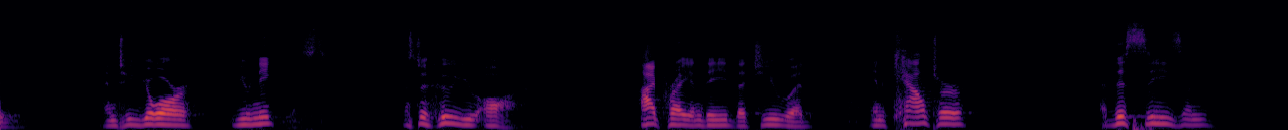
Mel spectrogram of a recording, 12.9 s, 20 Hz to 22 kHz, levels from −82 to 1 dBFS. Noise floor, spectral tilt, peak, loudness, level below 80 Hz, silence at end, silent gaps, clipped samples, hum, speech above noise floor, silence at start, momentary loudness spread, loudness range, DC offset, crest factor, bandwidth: -89 dBFS; -6 dB/octave; -26 dBFS; -46 LUFS; -80 dBFS; 0.8 s; none; under 0.1%; none; 44 dB; 0 s; 21 LU; 6 LU; under 0.1%; 22 dB; 14 kHz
